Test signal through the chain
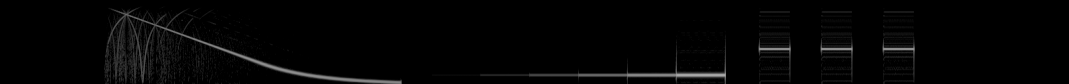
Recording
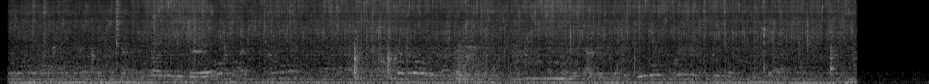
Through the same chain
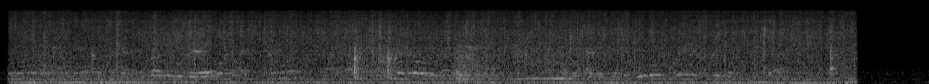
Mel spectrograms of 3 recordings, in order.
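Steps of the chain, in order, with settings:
variable-slope delta modulation 64 kbit/s
bass and treble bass −3 dB, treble −4 dB

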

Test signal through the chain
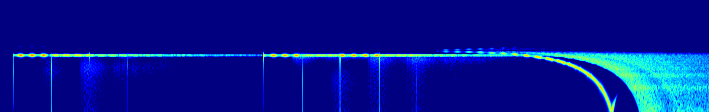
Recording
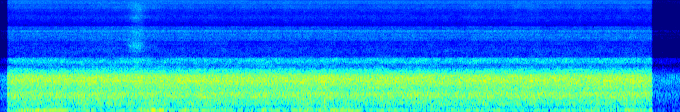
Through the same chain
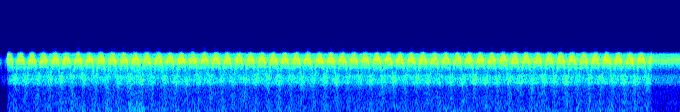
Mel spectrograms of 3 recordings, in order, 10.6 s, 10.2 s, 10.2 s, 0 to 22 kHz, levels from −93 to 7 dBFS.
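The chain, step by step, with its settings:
auto-filter high-pass sine 5.8 Hz 620–2,900 Hz
feedback delay with all-pass diffusion 584 ms, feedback 46%, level −11 dB
voice inversion scrambler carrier 4,000 Hz

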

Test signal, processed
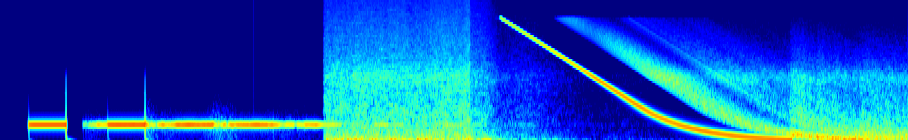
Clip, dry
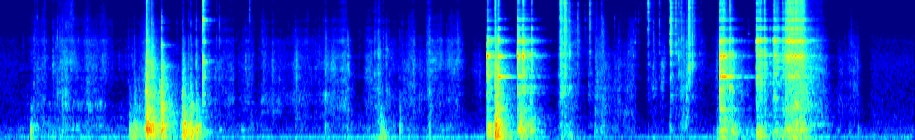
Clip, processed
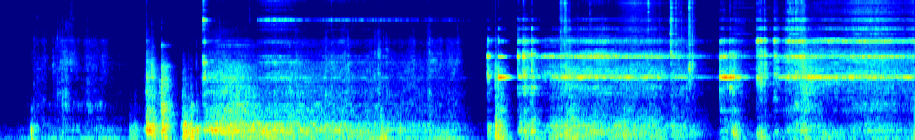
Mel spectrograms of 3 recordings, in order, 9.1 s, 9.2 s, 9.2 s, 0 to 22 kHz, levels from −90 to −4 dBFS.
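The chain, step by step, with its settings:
dynamic equaliser 2,300 Hz, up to +7 dB, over −48 dBFS, Q 1.9
feedback delay with all-pass diffusion 737 ms, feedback 49%, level −9 dB
reversed playback
downward compressor 6 to 1, threshold −37 dBFS
reversed playback
frequency shifter −25 Hz
every bin expanded away from the loudest bin 1.5 to 1
level +6.5 dB

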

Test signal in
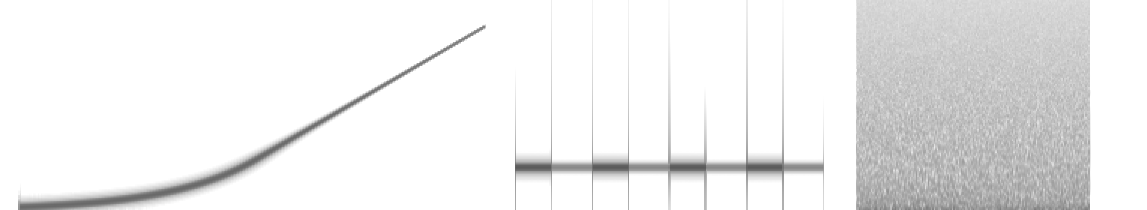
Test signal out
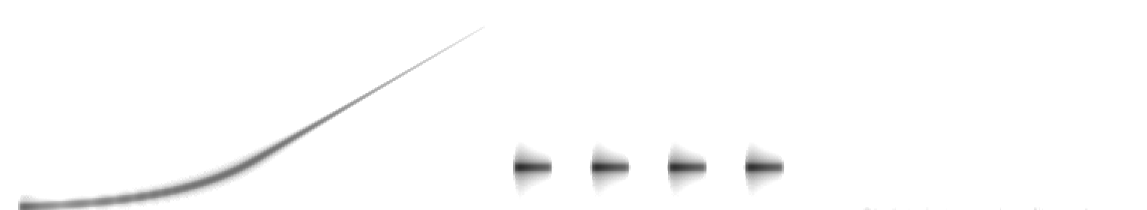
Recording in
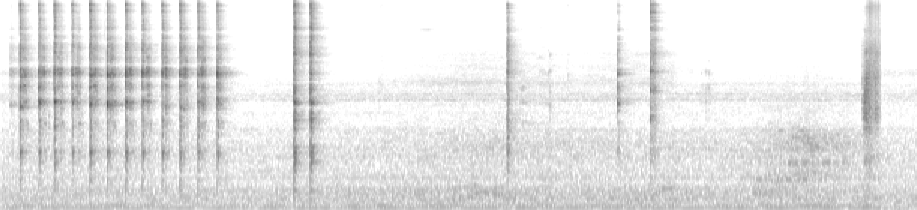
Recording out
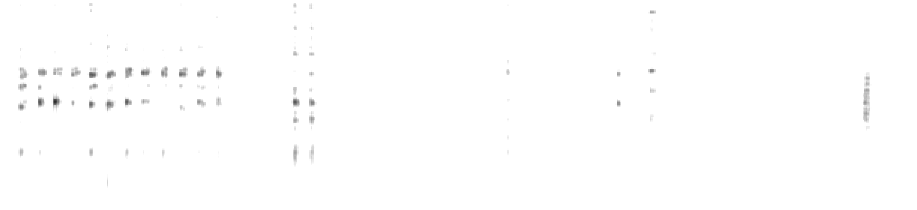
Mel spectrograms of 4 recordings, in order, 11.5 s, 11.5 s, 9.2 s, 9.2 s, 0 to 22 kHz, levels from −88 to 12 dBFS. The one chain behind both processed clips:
sine wavefolder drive 13 dB, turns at −4.5 dBFS
reverb reduction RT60 1.9 s
every bin expanded away from the loudest bin 4 to 1
level +1.5 dB

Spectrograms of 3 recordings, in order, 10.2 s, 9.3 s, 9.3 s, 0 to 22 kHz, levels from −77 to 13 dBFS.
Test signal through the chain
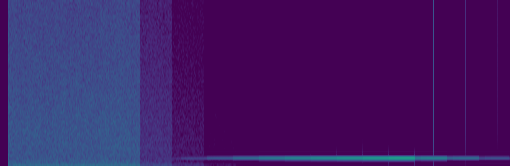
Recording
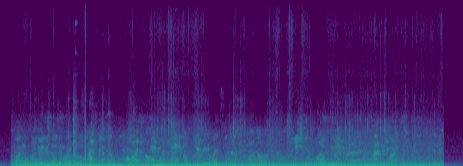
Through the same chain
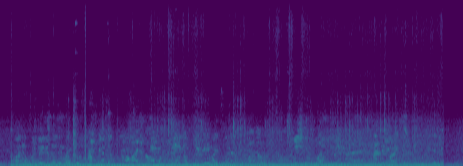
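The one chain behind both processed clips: downward compressor 2.5 to 1, threshold −50 dBFS
high-shelf EQ 2,300 Hz +9.5 dB
repeating echo 641 ms, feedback 42%, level −12 dB
level +3 dB

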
